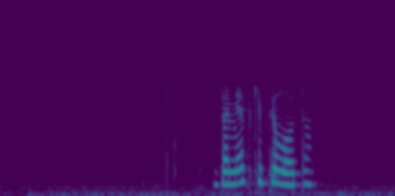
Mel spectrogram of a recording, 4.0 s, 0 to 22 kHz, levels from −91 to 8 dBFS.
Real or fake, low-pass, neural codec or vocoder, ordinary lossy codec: real; 3.6 kHz; none; none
